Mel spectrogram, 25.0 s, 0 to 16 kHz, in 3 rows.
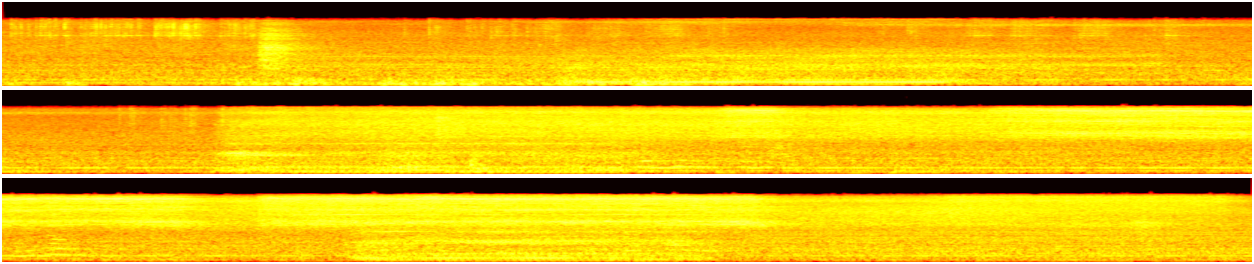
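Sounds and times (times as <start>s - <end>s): machine low hum: 0.0s - 13.3s.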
